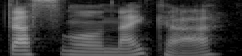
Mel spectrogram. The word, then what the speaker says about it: Thessalonica: And so this is Paul later on, and he's writing to the people of Thessalonica.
